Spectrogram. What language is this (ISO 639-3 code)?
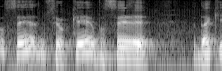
por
